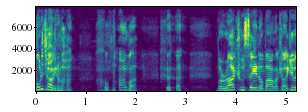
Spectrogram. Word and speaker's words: Barack: Not because he's black, because his first name is Barack. It rhymes with Iraq.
